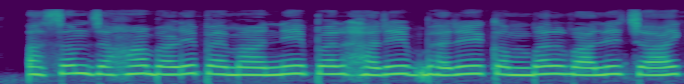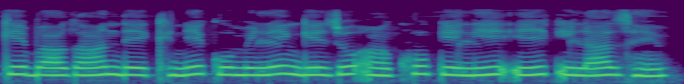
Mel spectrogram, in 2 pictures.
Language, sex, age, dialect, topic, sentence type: Hindi, female, 18-24, Awadhi Bundeli, agriculture, statement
